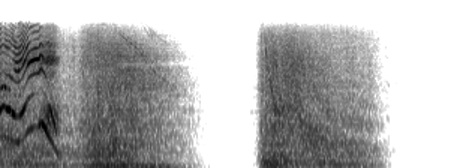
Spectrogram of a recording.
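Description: An energy blast whooshes past.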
